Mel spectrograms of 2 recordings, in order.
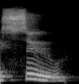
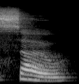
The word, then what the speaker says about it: sew: things you sew them many people mispronounce this word and say Sue but it's so so so so all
